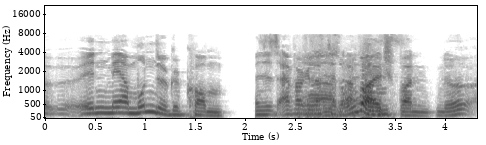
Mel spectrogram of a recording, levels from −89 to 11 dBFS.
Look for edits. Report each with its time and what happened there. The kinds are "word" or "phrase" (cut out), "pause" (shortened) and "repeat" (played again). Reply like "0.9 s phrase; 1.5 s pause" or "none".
none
